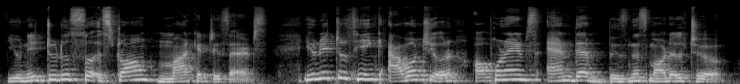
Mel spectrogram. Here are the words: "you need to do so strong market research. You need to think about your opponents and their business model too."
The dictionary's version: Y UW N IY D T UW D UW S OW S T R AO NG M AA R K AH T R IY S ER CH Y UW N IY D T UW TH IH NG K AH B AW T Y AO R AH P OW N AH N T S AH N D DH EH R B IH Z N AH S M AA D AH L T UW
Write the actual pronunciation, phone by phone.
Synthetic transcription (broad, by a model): Y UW N IY D T UW D UW S OW S T R AO NG M AA R K AH T R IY S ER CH Y UW N IY D T UW T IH NG K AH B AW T Y AO R AH P OW N AH N T S AH N D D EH R B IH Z N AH S M AA D AH L T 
